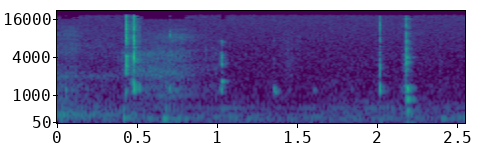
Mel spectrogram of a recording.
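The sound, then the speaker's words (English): Someone opens a milk carton, producing a few sharp, faint crackles and clicks of cardboard at irregular intervals against a quiet background. “I'm opening my milk carton now.”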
